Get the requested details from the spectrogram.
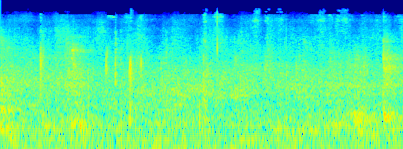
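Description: A bus engine rumbles as the bus drives slowly past nearby.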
